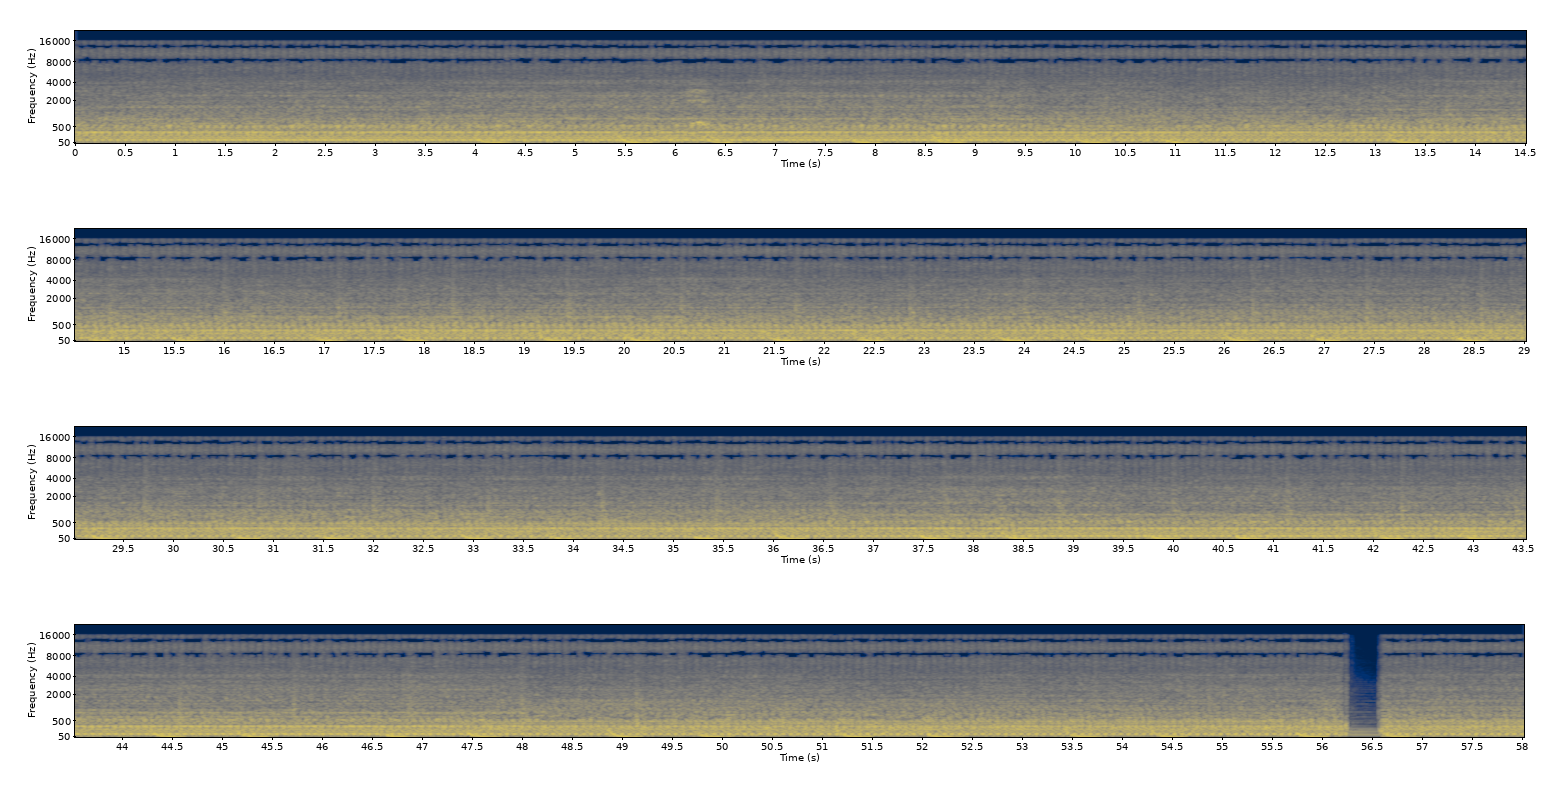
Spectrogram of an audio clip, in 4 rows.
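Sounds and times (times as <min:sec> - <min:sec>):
drilling rig engine running: 0:00.0 - 0:58.0.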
